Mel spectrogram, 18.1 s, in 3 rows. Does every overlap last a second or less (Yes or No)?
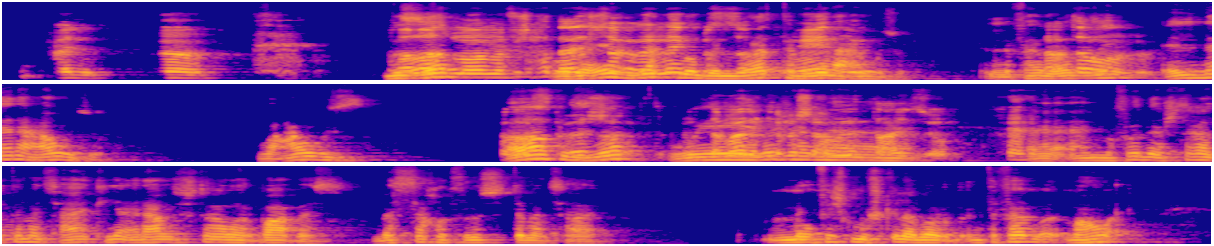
No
